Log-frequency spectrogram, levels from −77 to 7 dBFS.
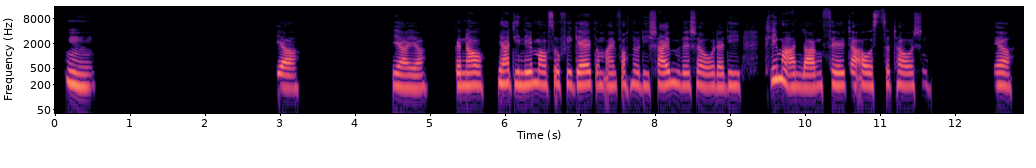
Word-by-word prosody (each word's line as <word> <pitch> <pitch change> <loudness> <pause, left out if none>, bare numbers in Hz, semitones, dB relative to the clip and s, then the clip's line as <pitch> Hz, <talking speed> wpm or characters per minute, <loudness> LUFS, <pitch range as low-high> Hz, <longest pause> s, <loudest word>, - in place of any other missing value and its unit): Mhm. 185 -5 +2 2.4
Ja. 175 -2 +2 1.3
Ja, 185 -2 +2
ja, 170 +1 -2 0.4
genau. 195 0 +3 0.2
Ja, 220 0 +4
die 205 -2 -1
nehmen 205 +2 +3
auch 200 -1 +1
so 205 - -3
viel 205 0 -3
Geld, 200 +1 +4
um 195 0 -5
einfach 190 0 -4
nur 205 -1 -4
die 195 0 -6
Scheibenwischer 195 -1 0
oder 180 0 -1
die 195 0 -3 0.3
Klimaanlagenfilter 195 -4 +2
auszutauschen. 195 0 -2 0.8
Ja. 195 -2 0
195 Hz, 100 wpm, -22 LUFS, 185-205 Hz, 2.4 s, Ja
